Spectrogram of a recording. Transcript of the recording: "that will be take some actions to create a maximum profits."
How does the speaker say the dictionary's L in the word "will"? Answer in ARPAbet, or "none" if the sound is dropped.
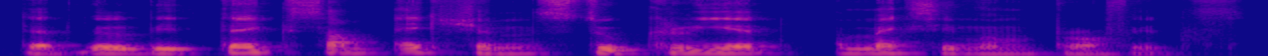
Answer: L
